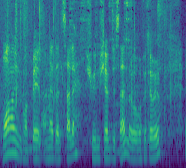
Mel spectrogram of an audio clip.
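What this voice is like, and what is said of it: Slight Syrian accent in French. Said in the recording (French): “Votre petit accent vient d'où ? ... je viens de Syrie”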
